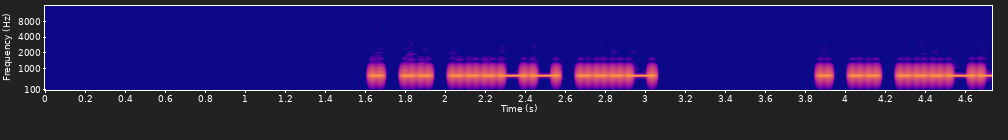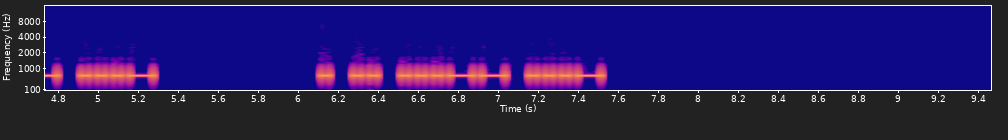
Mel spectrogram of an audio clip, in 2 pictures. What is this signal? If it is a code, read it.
Morse code, heard as a keyed tone, about 30 wpm, 700 Hz. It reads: EI3V EI3V EI3V
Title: DXCC-100 Call Signs - 4 Characters - Repeated 3x - 30wpm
